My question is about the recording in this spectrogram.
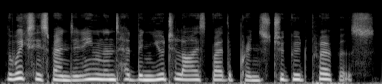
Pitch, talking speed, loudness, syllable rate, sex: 215 Hz, 235 wpm, -15 LUFS, 6.0 syllables/s, female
